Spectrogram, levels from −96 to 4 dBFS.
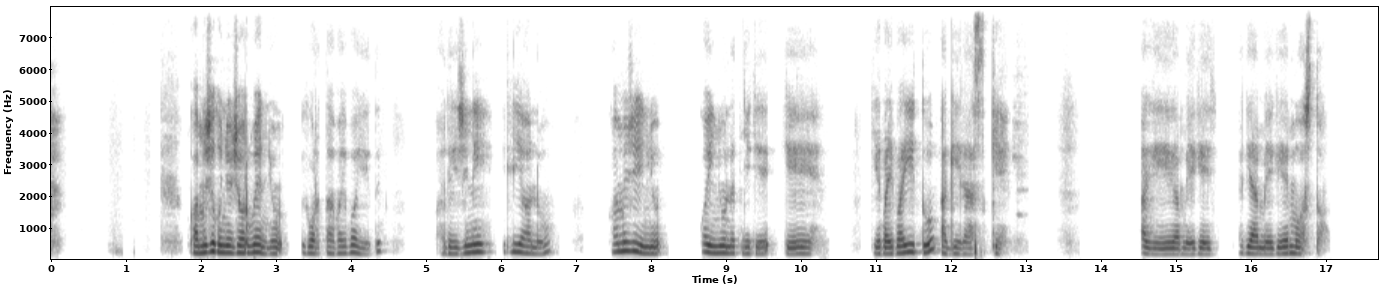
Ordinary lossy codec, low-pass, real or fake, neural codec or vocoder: none; none; real; none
